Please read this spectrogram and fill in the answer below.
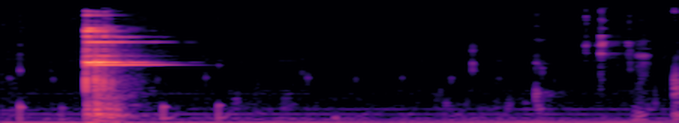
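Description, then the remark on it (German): A single bright clink of beer glasses knocked together in a toast, loud, with a brief ringing tone that fades into quiet background noise and a few faint small sounds. “Also meinetwegen können wir loslegen. Ja, Prost.”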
